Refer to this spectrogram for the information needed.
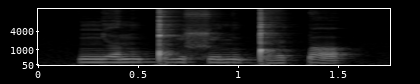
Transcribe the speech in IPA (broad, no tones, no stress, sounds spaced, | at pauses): ɲ ɤ n ɡ͡ǃ y ɬ y n ɡ͡ǃ ə˞ k͡p ɔ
